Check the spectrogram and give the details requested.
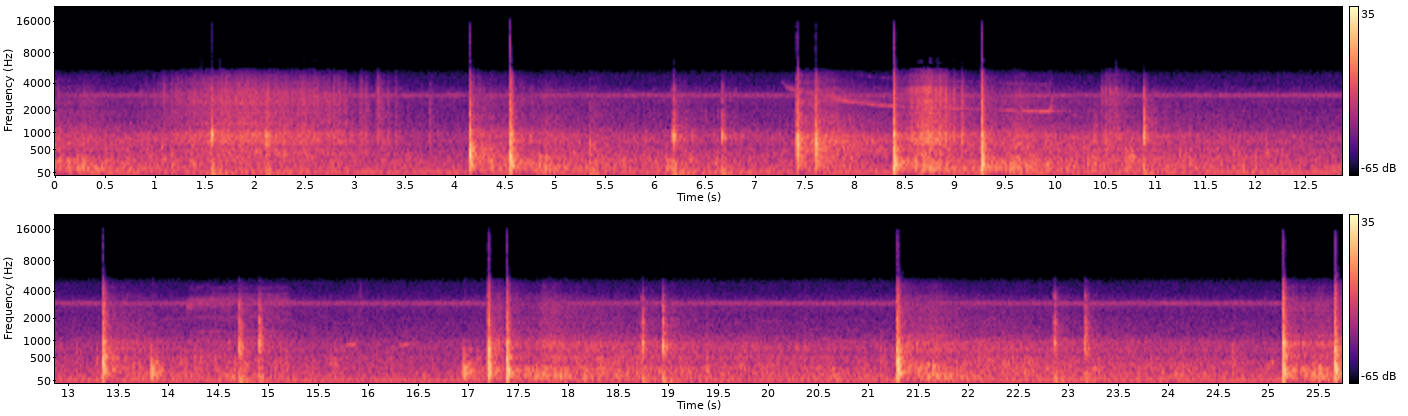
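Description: Aerial fireworks shells bursting in the distance: about twenty sharp bangs at irregular intervals, some followed by crackling. A whistle falls in pitch about eight seconds in.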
